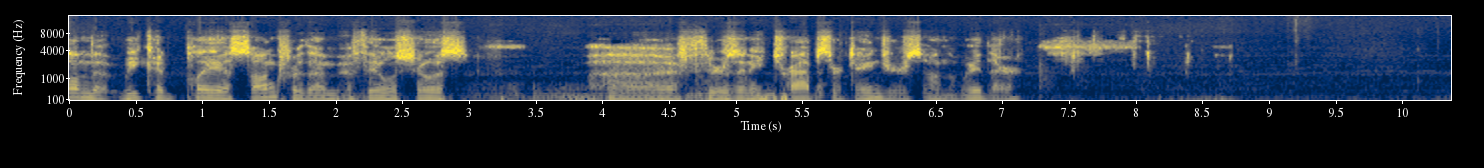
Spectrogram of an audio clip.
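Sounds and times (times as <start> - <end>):
speech: 0.0 - 7.6
faint low owl hoots in a forest at night: 3.0 - 5.1, 7.2 - 8.8
thin high chirps in a forest at night: 7.3 - 8.7.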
